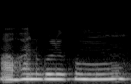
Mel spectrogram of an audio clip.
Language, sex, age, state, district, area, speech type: Odia, female, 30-45, Odisha, Subarnapur, urban, spontaneous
